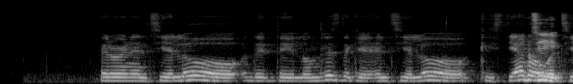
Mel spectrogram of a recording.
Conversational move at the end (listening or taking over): taking over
